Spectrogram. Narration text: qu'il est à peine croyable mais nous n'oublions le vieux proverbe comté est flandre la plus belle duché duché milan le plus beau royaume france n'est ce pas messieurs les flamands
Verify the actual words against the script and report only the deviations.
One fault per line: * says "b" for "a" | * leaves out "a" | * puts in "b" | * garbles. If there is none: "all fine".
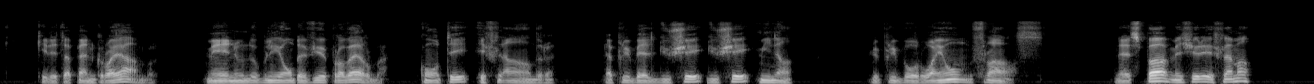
all fine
